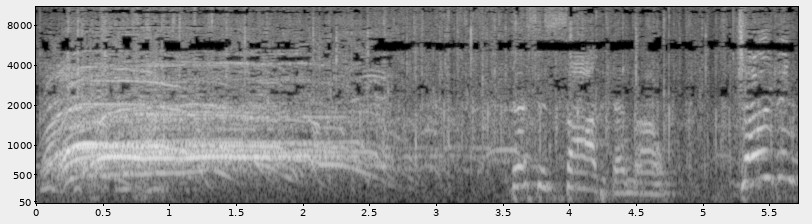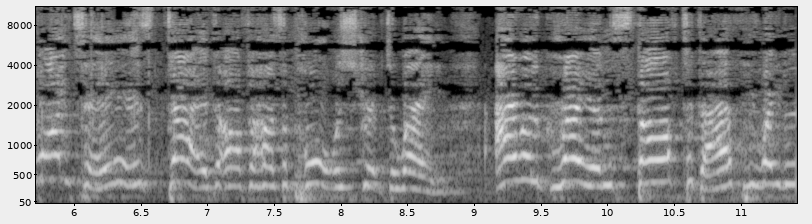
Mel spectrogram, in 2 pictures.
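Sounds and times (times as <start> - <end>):
audience cheering: 0.0 - 5.3
audience clapping: 0.2 - 5.3
speech: 3.8 - 11.4.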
